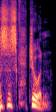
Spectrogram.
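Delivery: usual speaking voice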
